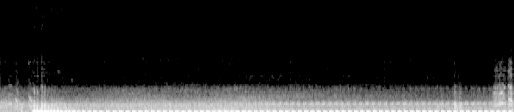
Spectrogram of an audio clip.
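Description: Motorcycle engine starting up about half a second in and settling into a steady idle with an even, pulsing beat.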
